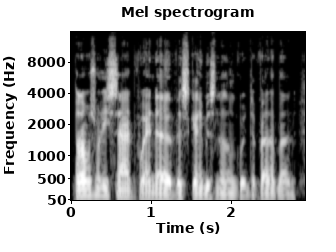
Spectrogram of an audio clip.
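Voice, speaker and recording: A man's voice: low-pitched, animated, quick pace, fairly bright tone, clear, resonant tone, no echo. A man giving casual tier-list commentary as a video host, talking in an informal, rambling way and correcting himself as he goes. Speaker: video host reviewing games.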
